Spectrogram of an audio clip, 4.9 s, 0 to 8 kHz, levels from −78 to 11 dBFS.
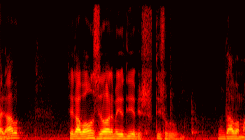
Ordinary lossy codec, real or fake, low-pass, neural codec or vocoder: none; real; none; none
